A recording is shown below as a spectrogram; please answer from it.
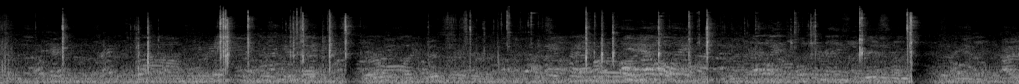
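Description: Sharp clicks and snaps of a bulletproof backpack's buckles and straps and of a carbine being handled as the rifle is drawn from the pack-turned-vest and brought to the ready, about a dozen scattered clicks, over background crowd chatter.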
